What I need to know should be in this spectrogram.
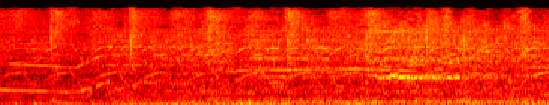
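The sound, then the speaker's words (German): A quad bike driving off: a steady low engine drone runs throughout, with whining, wavering tones sweeping above it. “saß auch schon auf seinem roten Quad. Dann setzte er sich an die Spitze und los ging die Fahrt quer durch die Abenteuerbucht.”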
